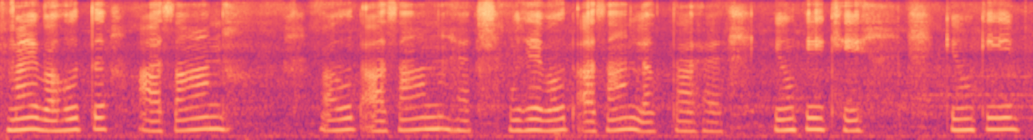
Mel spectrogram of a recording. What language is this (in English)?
Urdu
